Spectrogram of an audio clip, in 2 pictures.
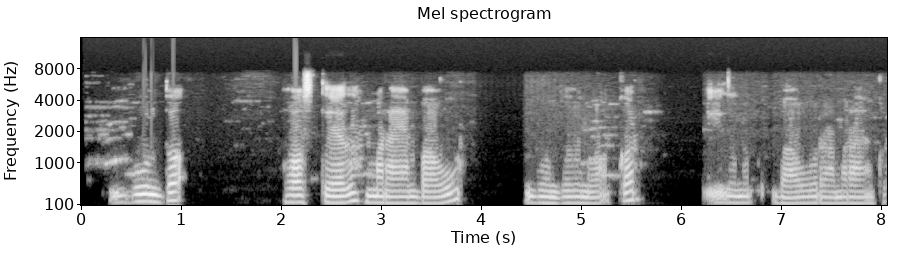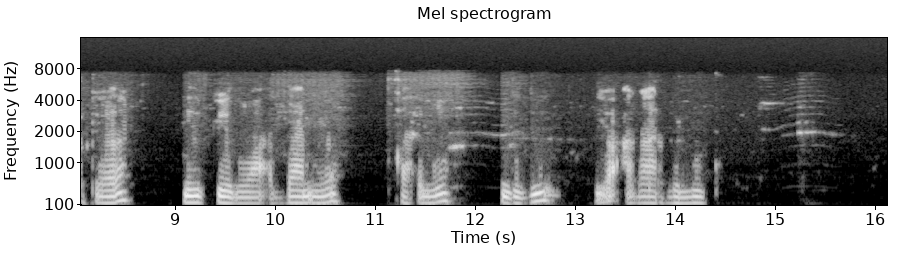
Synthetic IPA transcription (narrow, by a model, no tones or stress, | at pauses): buːnd̪ɔ | hɔːst̪ʰɛːðɐmɐɾaːjɐnbaːwuːr | buːnd̪ɔðɪnɪwa̰ŋkʰɔr | ʔḭːðɪnbaːwuːɾaːmɐɾaːjɐ̰ŋkʰɔrkʰɛːðɐ | niɪb̚kʰɛːðʊwɑːʕɑd̪̚baːnijɔ | qɑħɪjɔ | ɡʊði | ijɔ̰ʕɑɣaːrbɐlːuːd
